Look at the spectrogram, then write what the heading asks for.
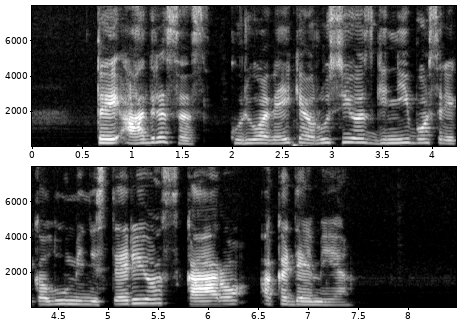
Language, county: Lithuanian, Tauragė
